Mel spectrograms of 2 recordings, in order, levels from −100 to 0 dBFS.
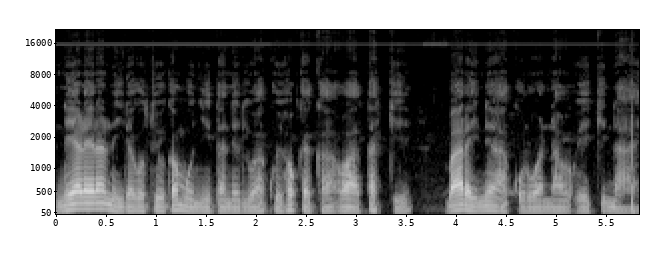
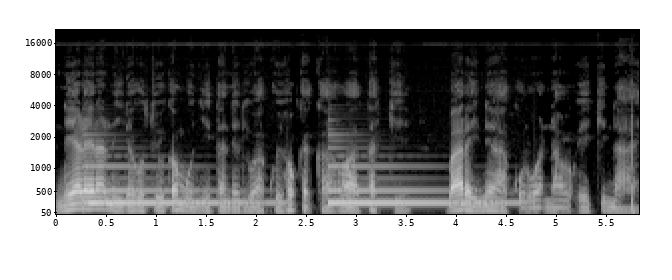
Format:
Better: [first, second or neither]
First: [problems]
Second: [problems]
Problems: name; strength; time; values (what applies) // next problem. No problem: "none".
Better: first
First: none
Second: noise reduction (neural mask model RNNoise)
